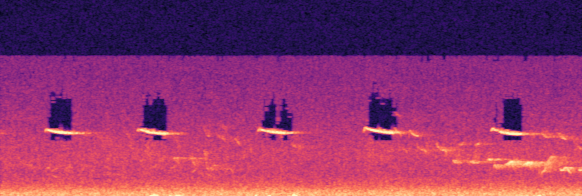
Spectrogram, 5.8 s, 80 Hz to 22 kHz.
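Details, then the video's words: One of two Eurasian treecreepers at Kyrkåstjärnen, Njurunda, Sweden, on 10 July 2020 gives five very high, thin, sibilant call notes, about one per second, over a low rumble, with a willow warbler joining in. "Trädkrypare lockar"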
